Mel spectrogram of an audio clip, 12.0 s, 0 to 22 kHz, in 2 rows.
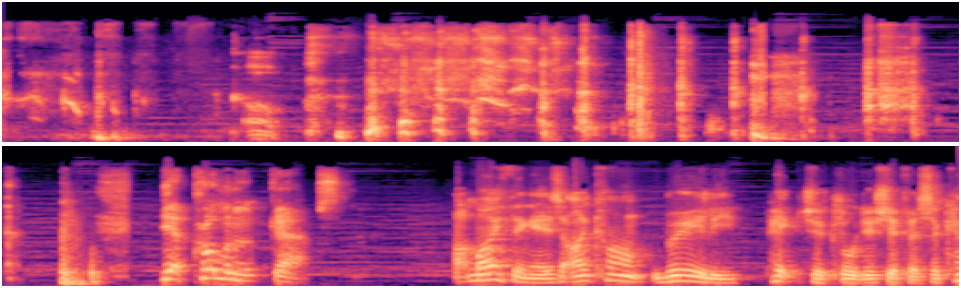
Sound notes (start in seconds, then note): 1.3 sniggering; 1.4 laughing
